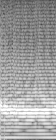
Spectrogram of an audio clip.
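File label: FILTER BASS; Pro-Rec - Synthsonic; TRINITY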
